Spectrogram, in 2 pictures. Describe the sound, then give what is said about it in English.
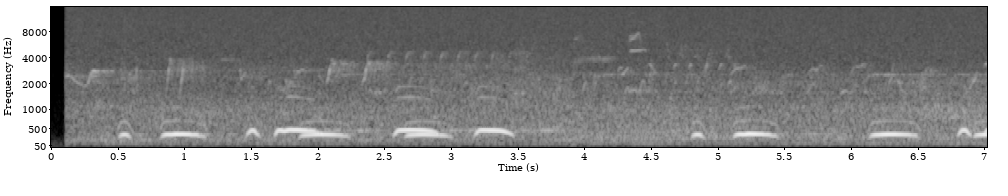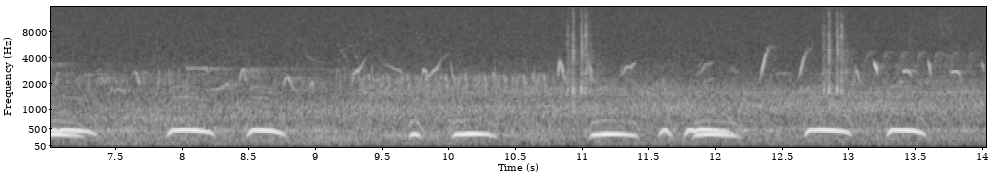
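A male and female great horned owl hoot together in duet, their deep, soft hoots coming in repeated rhythmic series, the male's voice lower than the female's and often overlapping, against a quiet night background. “Our sixth bird takes us into the night with the nocturnal great horned owl.”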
